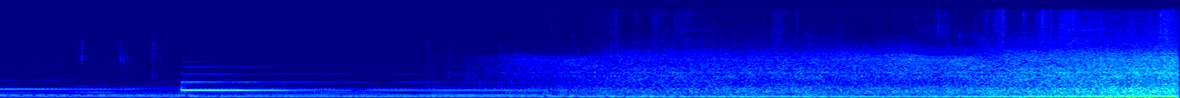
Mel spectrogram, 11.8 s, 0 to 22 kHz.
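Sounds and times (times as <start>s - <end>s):
low airplane engine drone in a cabin in flight: 3.6s - 11.7s.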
